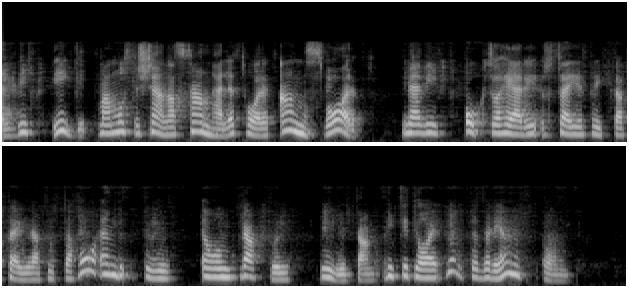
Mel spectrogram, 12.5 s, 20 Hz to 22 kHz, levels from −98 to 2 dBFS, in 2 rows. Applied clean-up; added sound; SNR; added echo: neural mask model DeepFilterNet 3.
